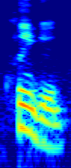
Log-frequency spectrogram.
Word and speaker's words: Clingan: draft Clingan they're not going to draft cling Clingan or I think that's how you pronounce his name to be a backup yeah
